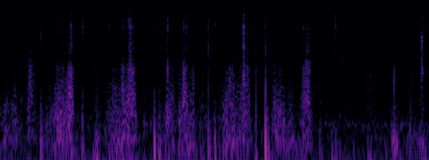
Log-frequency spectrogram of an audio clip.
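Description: A solid bar of black soap, held in the hand, is scraped and dug into with long black nails, leaving soap shavings on the table. Quiet, dry, crunchy scratches and soft taps come in fast, irregular bursts, each one short with a bright, gritty edge.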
